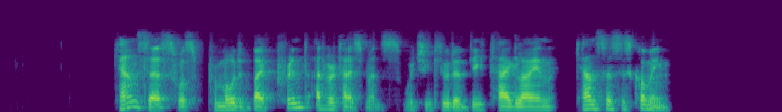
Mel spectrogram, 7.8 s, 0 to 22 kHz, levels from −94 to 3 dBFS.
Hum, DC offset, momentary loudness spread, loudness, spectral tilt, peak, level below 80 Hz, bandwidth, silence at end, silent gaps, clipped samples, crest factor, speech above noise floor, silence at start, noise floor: none; under 0.1%; 15 LU; -21 LUFS; -6.5 dB/octave; -2 dBFS; -62 dBFS; 6.8 kHz; 1.15 s; 5.59-5.75 s; under 0.1%; 20 dB; over 69 dB; 1.2 s; under -90 dBFS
